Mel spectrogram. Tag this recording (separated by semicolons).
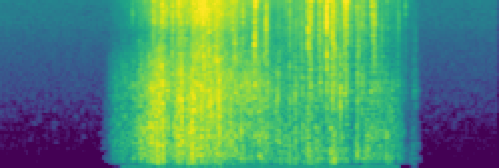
approach; bicycle; bike; chain; click; downhill; freewheel; jump; park; pedaling; ride; rider; street; terrestrial; wheel; whirr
